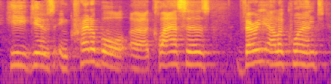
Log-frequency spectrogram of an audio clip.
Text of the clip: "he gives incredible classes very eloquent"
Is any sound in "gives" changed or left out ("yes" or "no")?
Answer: no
